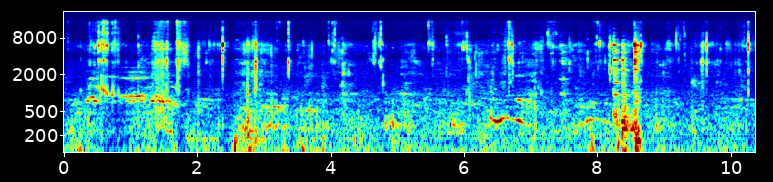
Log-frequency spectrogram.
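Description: Close-up eating sounds of cooked shrimp being bitten and chewed with the shell and head on: wet chewing with many short crunches and clicks, the loudest crunch about eight seconds in.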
